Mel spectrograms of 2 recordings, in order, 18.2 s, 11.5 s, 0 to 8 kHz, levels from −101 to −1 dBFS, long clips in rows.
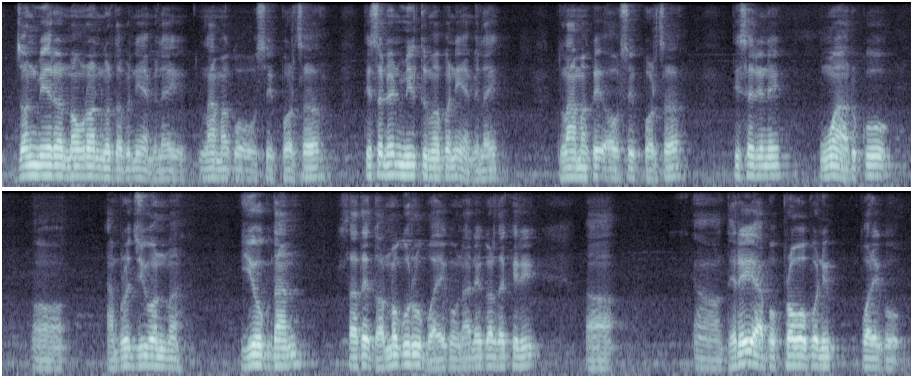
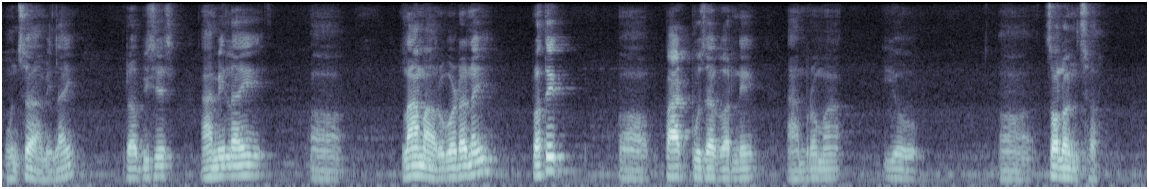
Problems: none marked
